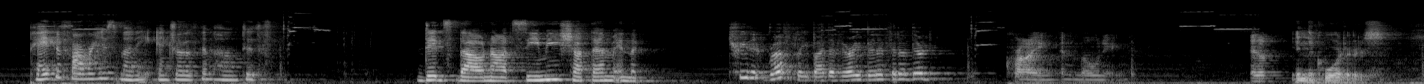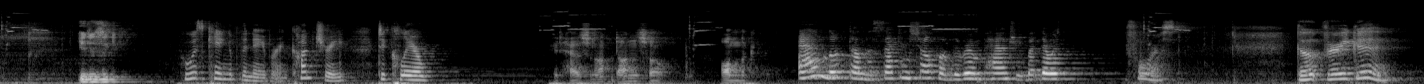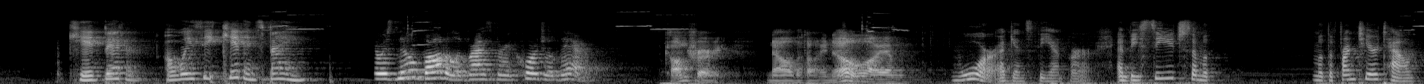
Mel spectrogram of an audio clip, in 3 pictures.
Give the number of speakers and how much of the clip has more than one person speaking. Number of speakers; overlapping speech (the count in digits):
8, no overlap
